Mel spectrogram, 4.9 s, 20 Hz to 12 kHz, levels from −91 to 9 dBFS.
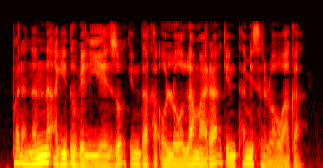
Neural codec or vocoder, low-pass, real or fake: none; 7.2 kHz; real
